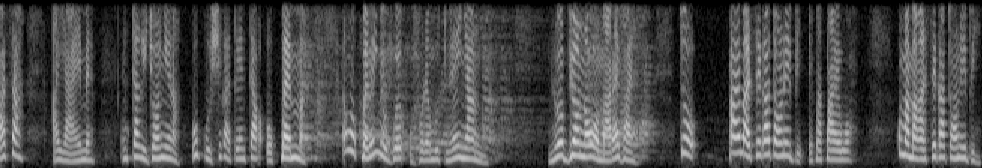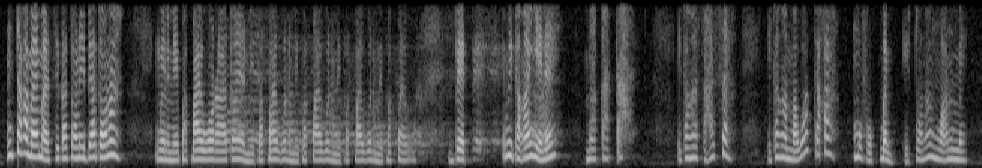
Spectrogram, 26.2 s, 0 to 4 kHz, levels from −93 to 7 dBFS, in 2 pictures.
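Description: From 3.78 to 8.91 s, and again from 16.08 to 20.72 s, each stretch of speech comes back roughly every fifth of a second, thinner and ringing, peaking about 13 dB and then about 18 dB below the voice. This is feedback echo between two devices: a second device in the room replays the call, and the other device's microphone picks it up, which its canceller cannot remove. The narrow, 4 kHz-limited call sound carries these repeats.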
